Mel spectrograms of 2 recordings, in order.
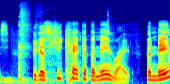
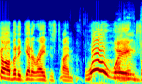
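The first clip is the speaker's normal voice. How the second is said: imitating Ric Flair; 3 semitones higher, 8 dB louder than usual. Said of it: "He was like".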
